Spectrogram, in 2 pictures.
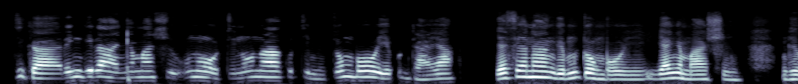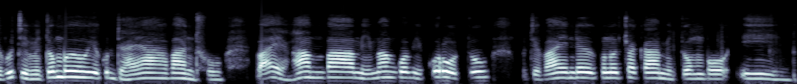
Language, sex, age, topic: Ndau, male, 50+, health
